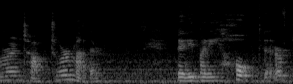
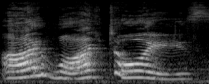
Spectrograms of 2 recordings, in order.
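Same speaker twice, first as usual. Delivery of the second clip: higher, louder tearful wail, slow; through tears; 8 semitones higher, 14 dB louder, much slower than usual. Acted. Little bunny crying to her parents, loud tearful wail. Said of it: "she said through her tears".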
